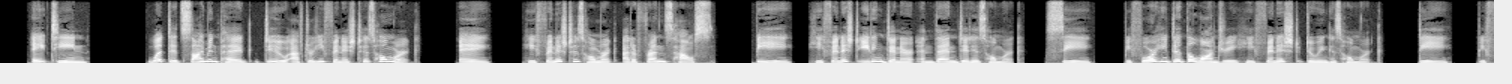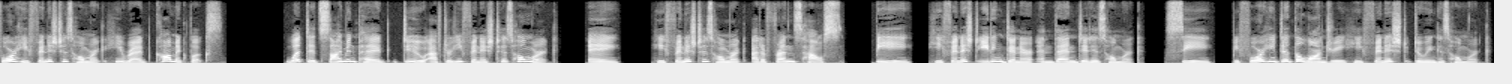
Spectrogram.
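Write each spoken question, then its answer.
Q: What did Simon Pegg do after he finished his homework?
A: C: Before he did the laundry, he finished doing his homework.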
